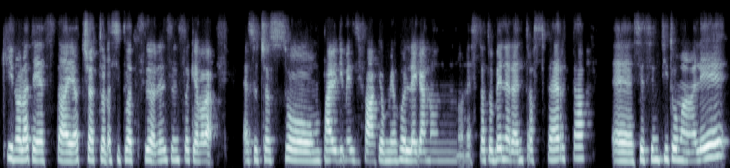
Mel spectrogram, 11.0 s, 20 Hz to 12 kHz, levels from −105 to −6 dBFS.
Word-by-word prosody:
chino 225 -4 +1
la 205 +1 +5
testa 190 -2 +1
e 175 - +4
accetto 200 +1 0
la 190 0 -2
situazione, 190 -1 -1
nel 195 +2 -2
senso 200 0 -4
che 195 -1 -1
vabbè, 180 0 +2 0.5
è - - -10
successo 200 +2 -4 0.3
un 185 +1 -5
paio 195 +1 +2
di 200 - -5
mesi 195 -3 -8
fa 180 0 0
che 195 - -2
un 185 - -3
mio 185 0 -3
collega 190 -1 +2
non 185 0 -16
non - - -16
è - - -10
stato 200 0 -4
bene 215 +1 +1
era 190 -2 +1
in 195 +1 -3
trasferta, 210 +2 -2 0.4
ehm, 185 -2 +2
si 205 - -3
è - - +3
sentito 210 +2 0
male 220 +10 +3
195 Hz, 190 wpm, -22 LUFS, 185-205 Hz, 0.5 s, la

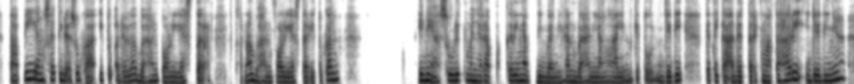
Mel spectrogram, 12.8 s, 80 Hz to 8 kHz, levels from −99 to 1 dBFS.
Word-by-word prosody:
tapi, 255 +7 +1
yang 230 -1 +4
saya 235 +1 0
tidak 215 -5 +2
suka 230 0 -1
itu 225 - -2
adalah 195 0 -1
bahan 195 +3 -1
poliester, 170 +1 -2 0.4
karena 185 +3 -2
bahan 185 -3 -1
poliester 170 0 -1
itu, 175 - -5
kan, 230 +2 +2 1.2
ini, 215 -4 +6
ya, - - -4
sulit 215 +1 +4
menyerap 195 -2 +1 0.2
keringat 205 -1 +3
dibandingkan 175 +1 0
bahan 165 +1 -1
yang 165 0 -2
lain, 170 +2 -2
gitu. - - -5
Jadi, 185 +1 +1 0.4
ketika 200 -1 -1
ada 180 0 +1
terik 185 +2 -2
matahari, 200 +6 +2
jadinya 205 +7 +3
195 Hz, 140 wpm, -16 LUFS, 175-210 Hz, 1.2 s, ini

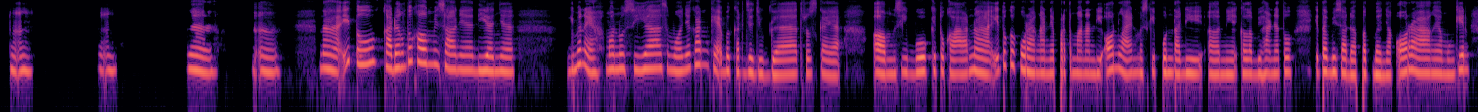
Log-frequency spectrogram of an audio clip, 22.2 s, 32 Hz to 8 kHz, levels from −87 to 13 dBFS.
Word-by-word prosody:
Hmm 245 0 -1 1.0
hmm. 255 -1 -6 1.1
Nah, 260 -3 +4 0.8
heeh. 240 -2 -1 0.8
Nah 275 -1 +4 0.2
itu, 390 -3 0 0.4
kadang 285 0 +5
tuh 385 - +3
kalau 365 -2 +6
misalnya 270 -6 0
dianya 245 -1 +2 0.8
gimana 310 +7 +1
ya, - - -3
manusia 275 0 +2
semuanya 255 0 0
kan 335 +2 0
kayak 255 -6 0
bekerja 235 -1 -1
juga, 205 0 0
terus 220 0 -6
kayak, 195 -3 -2 0.5
mmm, 215 -2 +4
sibuk 230 +1 +2
gitu 245 0 -2
kan. 210 0 0
Nah, 220 -3 +2
itu 240 +10 -2
kekurangannya 230 -9 +1
pertemanan 220 -1 -3
di 215 - -1
online 240 -4 +1
meskipun 225 +1 -2
tadi, 215 0 0
eee, 205 -1 -1
ni 210 - -1 0.2
kelebihannya 215 0 -1
tuh 235 -1 0 0.3
kita 230 +1 +3
bisa 225 -1 +2
dapat 205 +1 0
banyak 200 -1 0
orang 225 -2 +3
yang 215 - -1
mungkin 220 +6 -1
235 Hz, 120 wpm, -24 LUFS, 215-260 Hz, 1.1 s, kalau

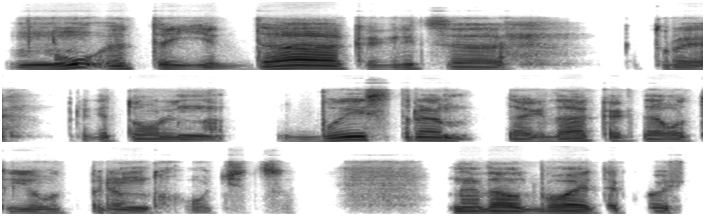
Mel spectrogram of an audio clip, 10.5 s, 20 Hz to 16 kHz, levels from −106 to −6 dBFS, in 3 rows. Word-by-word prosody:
Ну, 330 - +3
это 135 -3 -2
еда, 110 +9 +5
как 100 - -7
говорится, 105 -2 -3 0.6
которая - - -5 0.3
приготовлена 100 -4 -5 0.3
быстро, 150 - +3 0.3
тогда, 110 +4 -1
когда 105 -3 -5
вот 105 0 -6
ее 95 +2 -2
вот 105 +2 -10
прям 95 -1 -4
вот - - -4
хочется, - - -4 0.8
иногда 100 0 +2
вот 100 -2 +1
бывает 100 +1 +2
такое - - -7
105 Hz, 115 wpm, -24 LUFS, 100-125 Hz, 0.8 s, еда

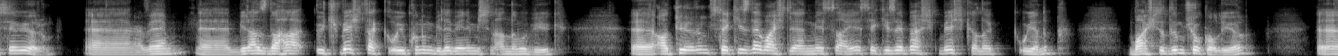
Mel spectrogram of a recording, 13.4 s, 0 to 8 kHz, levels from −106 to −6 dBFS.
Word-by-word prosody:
seviyorum, 160 -7 0 0.3
eee, 115 -1 -5
ve, 135 +2 +3 0.3
eee, 115 -3 -4
biraz 150 +4 +2
daha 150 +1 +3
3-5 170 +2 0
dakika 160 -2 0
uykunun 165 +1 +1
bile 145 +1 +1
benim 145 0 +2
için 145 +3 -9
anlamı 130 -1 -2
büyük. 120 +1 -5 0.6
Eee, - - +2
atıyorum 160 +8 +3
08:00'da 175 +2 +2
başlayan 145 -3 +1
mesaiye 145 +1 -1
sekize 160 +1 -1
baş 160 -2 -1
beş 170 +1 -1
kala 140 -3 -3 0.3
uyanıp 140 +3 -2 0.6
başladığım 140 +5 +3
çok 160 -6 +2
oluyor. 115 +9 0 0.6
Eee - - 0
150 Hz, 125 wpm, -22 LUFS, 135-160 Hz, 0.6 s, ve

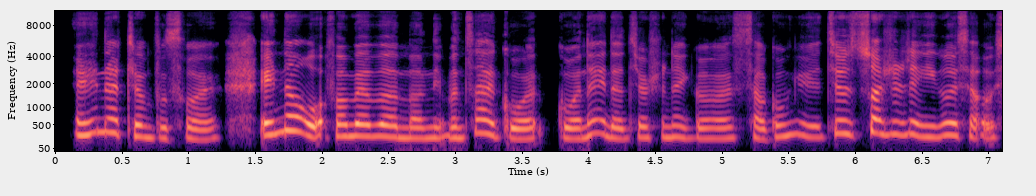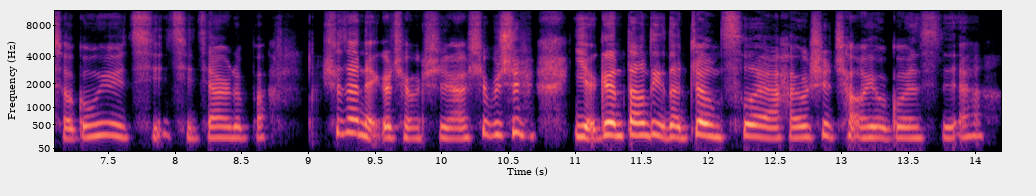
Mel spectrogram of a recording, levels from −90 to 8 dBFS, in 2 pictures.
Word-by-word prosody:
诶， 275 +2 +3
那 325 -1 +2
真 245 -7 0
不 215 -1 -5
错 210 0 -3
哎。 190 +2 -5 0.3
诶， 275 - +8
那 355 +2 +3
我 485 - +6
方 250 -2 0
便 255 -1 +5
问 245 -2 +2
吗？ 215 0 -2
你 215 +1 -4
们 220 -1 -3
在 300 +6 0
国 205 -4 0
国 210 -1 0
内 285 +7 -2
的 215 -5 -1
就 215 +3 -4
是 225 +1 -9
那 230 -1 -4
个 210 0 -4
小 220 -1 -4
公 240 +6 -4
寓， 245 -5 -5
就 305 +6 -1
算 315 +2 +2
是 285 0 -4
这 285 - 0
一 235 -2 -2
个 270 +3 +2
小 265 - -3
小 210 -3 -4
公 235 +6 -3
寓 260 -3 -3
起 230 +5 -9
起 220 -5 -11
家 220 +2 -3
儿 225 - -2
的 220 - -3
吧， 225 +1 -11 0.4
是 320 - -6
在 320 0 +4
哪 280 0 +1
个 225 - +3
城 215 -1 -5
市 220 +1 -4
啊？ 210 0 -2
是 225 +7 -5
不 275 - -3
是 280 +4 +2 0.4
也 240 -2 +3
跟 275 -1 +8
当 270 0 +5
地 265 -3 0
的 240 -1 +3
政 255 +2 +5
策 250 +1 +1
呀， 220 -2 -1
还 220 +1 -5
有 225 +1 +1
市 260 +3 -2
场 225 -1 -3
有 225 -1 0
关 220 +1 -3
系 220 0 -8
呀？ 250 +3 -7
235 Hz, 290 characters per minute, -20 LUFS, 220-270 Hz, 0.4 s, 诶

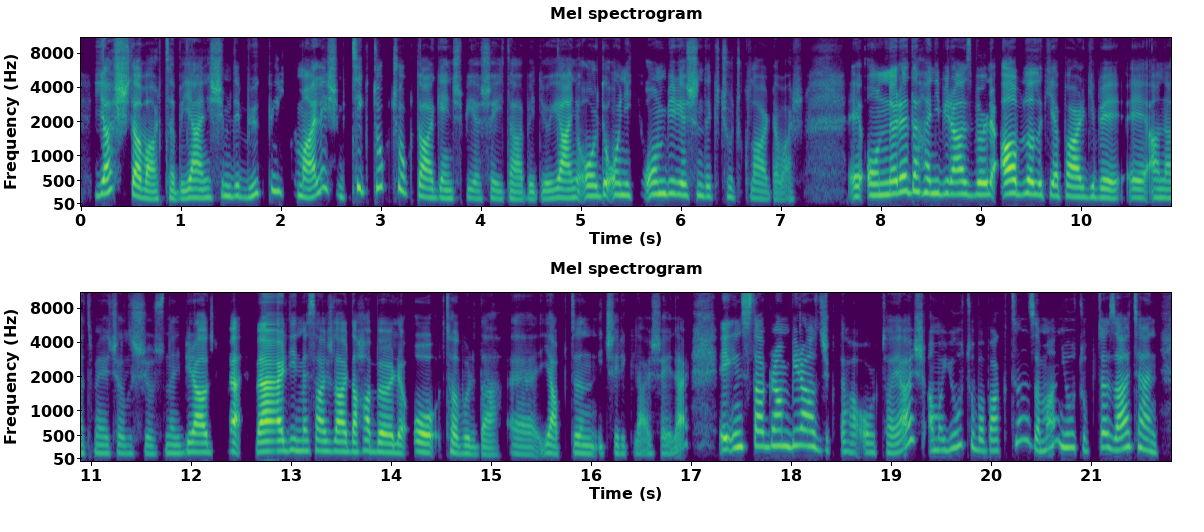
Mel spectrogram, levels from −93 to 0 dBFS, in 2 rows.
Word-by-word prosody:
Yaş 260 +9 +3
da 190 - +6
var 150 -1 +1
tabii, 150 -2 -7
yani, 175 0 0
şimdi 205 0 -4
büyük 235 +7 -7
bir 310 - -3
ihtimalle 220 - -1
şimdi 195 - -7
TikTok 370 +3 -2
çok 295 -8 -5
daha 185 -4 +2
genç 165 -1 -7
bir 170 - -11
yaşa 155 +1 -8
hitap 145 -1 -7
ediyor. 150 +2 -6
Yani 170 +1 +1
orada 205 +2 +1
12-11 235 +3 -1
yaşındaki 215 -3 -2
çocuklar 160 -5 -10
da - - -12
var. - - -15 0.5
Eee, 195 - 0
onlara 245 +6 +4
da, 300 -2 +2
hani, 255 -2 +1
biraz 240 -2 +1
böyle 230 -1 +5
ablalık 240 -1 +7
yapar 200 -2 +3
gibi, 175 -3 -2
eee, 170 -1 -2
anlatmaya 165 -1 -7
çalışıyorsun. 155 0 -12
Hani, 160 0 -9
biraz 180 -1 +3 0.2
ve - - +10 0.2
verdiğin 200 +2 +8
mesajlar 200 -2 +1
daha 195 +1 0
böyle 175 -2 +3
o 180 -3 +3
tavırda, 145 -6 -5
ııı, 145 -3 -10
yaptığın 165 0 -4
içerikler, 150 +1 -12
şeyler. - - -8 0.3
E, 460 - +4
Instagram 295 -2 +1
birazcık 290 -11 -2
daha 180 -2 -9
orta 175 -2 -9
yaş, 395 - -3
ama 220 0 -6
YouTube'a 255 -2 -7
baktığın 365 - -7
zaman, 370 - -6
YouTube'da 275 -1 -4
zaten, 235 -3 0
200 Hz, 170 wpm, -23 LUFS, 170-245 Hz, 0.5 s, ve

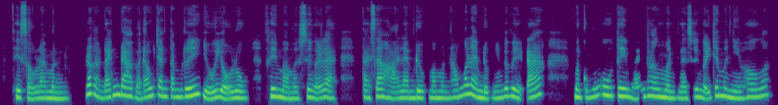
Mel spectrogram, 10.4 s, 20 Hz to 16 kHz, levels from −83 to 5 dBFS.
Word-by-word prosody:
thiệt 210 -3 0
sự 175 -2 -2
là 190 +1 -2
mình 185 -1 0 0.2
rất 310 +1 +3
là 275 - -1
đắn 215 +8 0
đo 260 -4 +2
và 190 -6 -5
đấu 215 +6 0
tranh 255 -3 -1
tâm 225 -1 -2
lý 250 +6 +5
dữ 195 -3 +2
dội 185 -2 +2
luôn, 195 -1 +1 0.3
khi 245 -1 +3
mà 210 -5 +2
mình 185 +1 -3
suy 220 +6 -2
nghĩ 185 -3 -1
là 205 -1 -1 0.4
"Tại 210 -2 -4
sao 230 +3 0
họ 190 -4 -3
làm 200 0 0
được 200 -1 +1
mà 200 -1 -1
mình 195 -1 -1
hổng 210 +5 -2
có 300 - +3
làm 250 -10 +3
được 185 - +1
những 195 +2 -2
cái 240 - +2
việc 225 -8 +2
đó?" 235 +9 0 0.4
mình 230 -3 +2
cũng 215 -1 -4
muốn 250 +4 -1
ưu 275 -2 +3
tiên 245 -3 +4
bản 175 - -4
thân 240 -3 +2
mình 200 -3 +2
và 185 -1 -2
suy 230 - 0
nghĩ 185 -4 -1
cho 260 - +1
mình 245 -4 +3
nhiều 190 -1 0
hơn 225 +3 -1
á. 270 - -3
210 Hz, 305 wpm, -19 LUFS, 195-240 Hz, 0.4 s, lý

